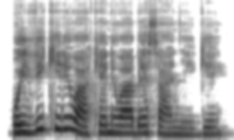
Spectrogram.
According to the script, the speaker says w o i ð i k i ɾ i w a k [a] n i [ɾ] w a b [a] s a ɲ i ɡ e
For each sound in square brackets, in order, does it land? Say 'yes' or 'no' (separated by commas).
no, no, no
